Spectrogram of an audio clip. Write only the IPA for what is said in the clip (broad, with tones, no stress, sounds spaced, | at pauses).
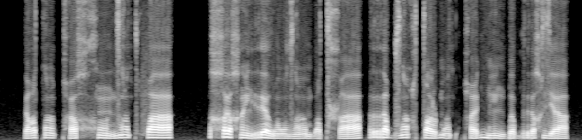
ɨ˩˧˩ tˤ õ˧˩ qʰ ɵ˩˧˩ χ x õ˧˩ n z ẽ˦ tˤ f a˦ | χ ɨ˥˩ χ ĩ˧˩ rʲ ɐ˥˩ w ũ˧˩ zˤ ã˩˧˩ b u˩˥ tˤ x a˩˥ | r ɐ˥˩ b zˤ ẽ˦ χ tˤ u˨˩˦ ɭ b õ˩˧˩ tˤ qʰ i˩˥ ɡ͡b ĩ˧˩ ɡ͡b ɐ˦ b r ɨ˦ χ zʲ a˦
